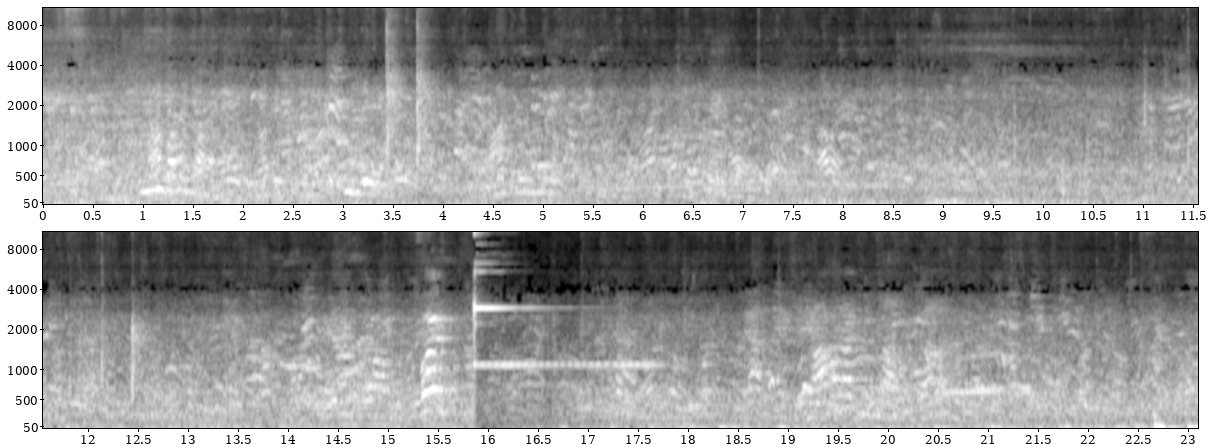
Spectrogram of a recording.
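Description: A large crowd cheers and shouts in a big open space.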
